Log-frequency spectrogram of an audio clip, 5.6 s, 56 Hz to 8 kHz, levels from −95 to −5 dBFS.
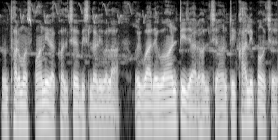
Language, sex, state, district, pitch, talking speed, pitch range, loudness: Maithili, male, Bihar, Samastipur, 95 Hz, 195 wpm, 95-100 Hz, -16 LUFS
